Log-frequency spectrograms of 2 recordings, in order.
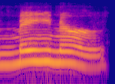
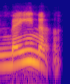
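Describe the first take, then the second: First: It is said in a general American accent. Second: It is said in a Maine accent, r dropped.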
